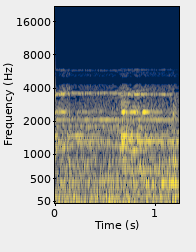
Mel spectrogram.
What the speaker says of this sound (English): They're a test train to make sure they're roadworthy.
